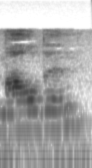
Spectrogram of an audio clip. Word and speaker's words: Mauldin: M-A-R-C-I-A, a different pronunciation, and then Lee is L-E-E, and then Malden is M-A-U-L-D-I-N.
